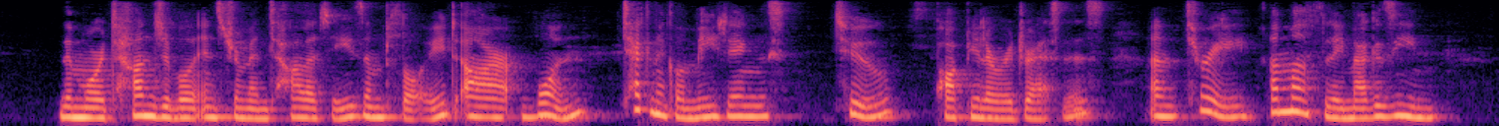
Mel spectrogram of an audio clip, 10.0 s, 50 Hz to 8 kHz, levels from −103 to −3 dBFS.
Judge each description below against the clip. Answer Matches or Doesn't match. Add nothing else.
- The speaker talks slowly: Matches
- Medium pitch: Doesn't match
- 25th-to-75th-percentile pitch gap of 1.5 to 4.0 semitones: Matches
